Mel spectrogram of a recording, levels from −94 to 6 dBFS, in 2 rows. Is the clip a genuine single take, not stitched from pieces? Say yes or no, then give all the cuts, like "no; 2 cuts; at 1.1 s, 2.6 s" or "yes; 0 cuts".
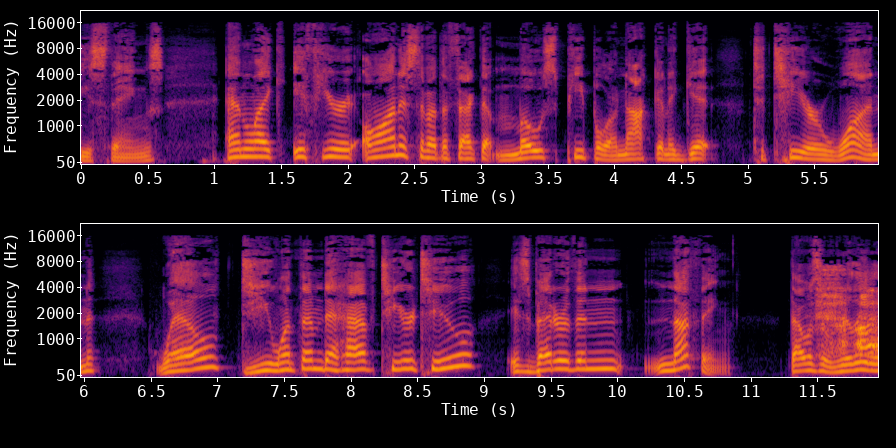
yes; 0 cuts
